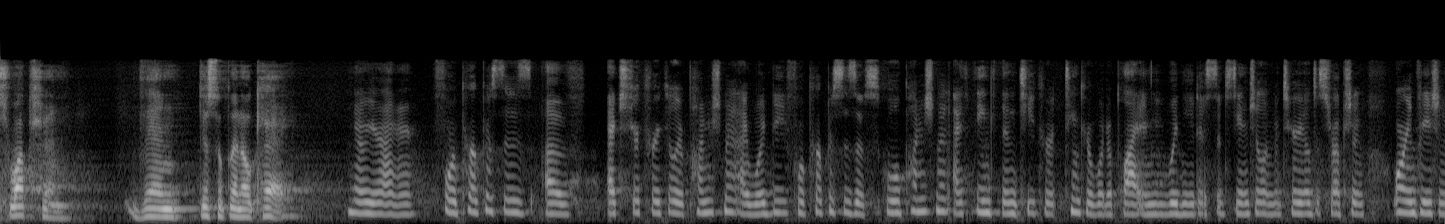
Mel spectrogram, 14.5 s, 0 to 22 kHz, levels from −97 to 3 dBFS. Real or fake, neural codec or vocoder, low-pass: fake; autoencoder, 48 kHz, 32 numbers a frame, DAC-VAE, trained on Japanese speech; 7.2 kHz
